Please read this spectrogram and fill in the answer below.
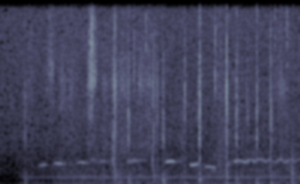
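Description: A person whistling a few faint, wavering notes of a tune, ending in a short warbling trill, over a steady low hum and a few light clicks.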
